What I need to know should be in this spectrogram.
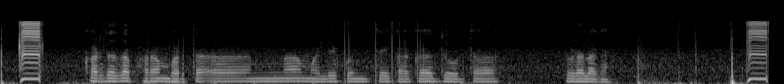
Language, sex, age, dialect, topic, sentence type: Marathi, male, 25-30, Varhadi, banking, question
